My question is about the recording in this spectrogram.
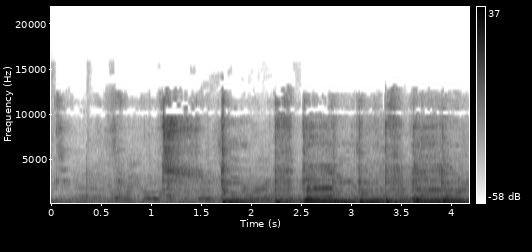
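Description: A live pop song sung by a vocal group through microphones and speakers. A loud, regular beat comes in just under two seconds in, after a quieter start.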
